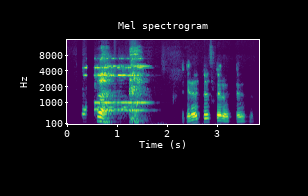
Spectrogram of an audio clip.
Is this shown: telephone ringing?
yes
